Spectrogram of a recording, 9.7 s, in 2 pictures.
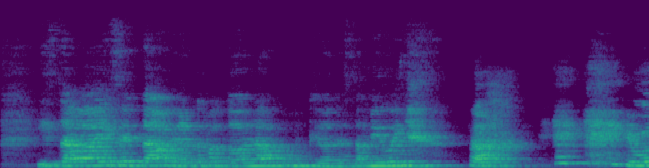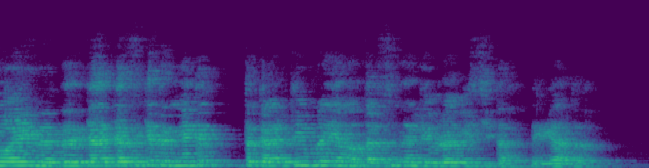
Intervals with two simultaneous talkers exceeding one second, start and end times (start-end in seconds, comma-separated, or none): none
